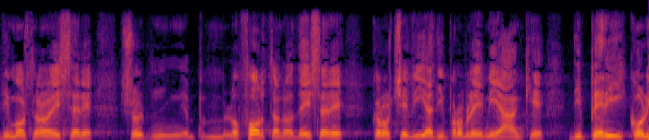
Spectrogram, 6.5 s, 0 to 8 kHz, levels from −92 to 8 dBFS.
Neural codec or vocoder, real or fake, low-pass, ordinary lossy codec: none; real; 7.2 kHz; none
